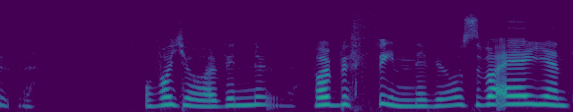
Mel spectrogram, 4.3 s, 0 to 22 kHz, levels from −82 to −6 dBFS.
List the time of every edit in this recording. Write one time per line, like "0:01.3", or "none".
0:02.3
